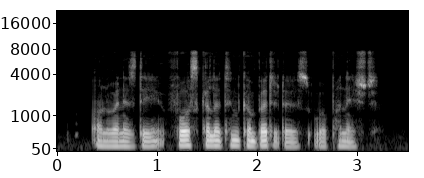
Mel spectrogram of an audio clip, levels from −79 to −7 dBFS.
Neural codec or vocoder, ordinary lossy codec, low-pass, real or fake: none; none; none; real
